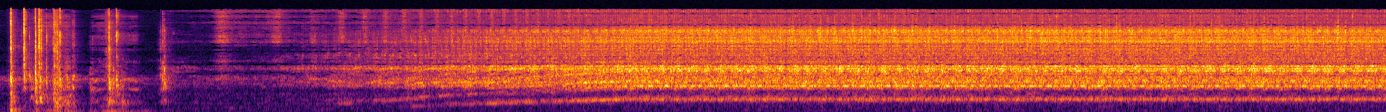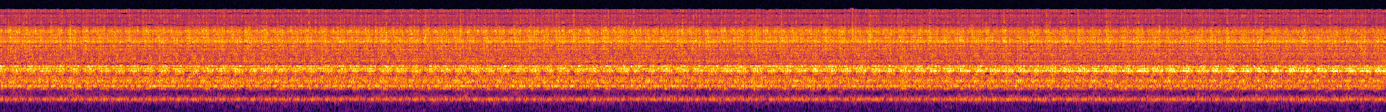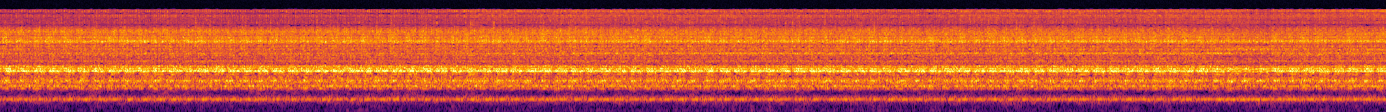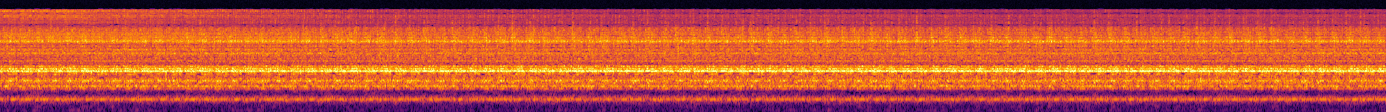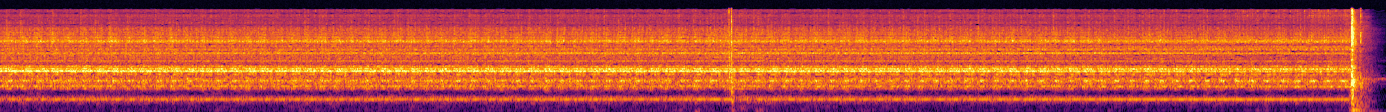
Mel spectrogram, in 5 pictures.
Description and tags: vcr fastforward
Recorded my vcr with my Blue Snowball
